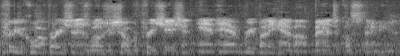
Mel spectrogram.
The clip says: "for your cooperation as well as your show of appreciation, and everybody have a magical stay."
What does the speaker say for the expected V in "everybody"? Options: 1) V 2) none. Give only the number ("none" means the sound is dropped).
1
